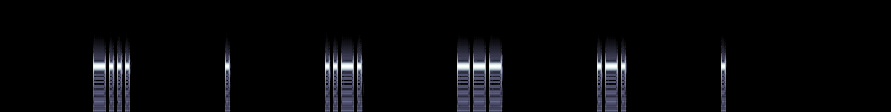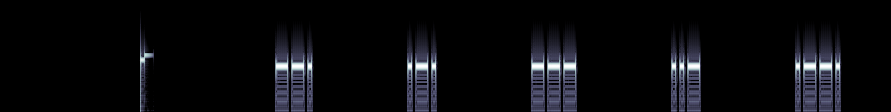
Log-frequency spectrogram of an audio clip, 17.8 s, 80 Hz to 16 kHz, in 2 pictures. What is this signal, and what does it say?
Morse code, heard as a keyed tone, about 30 wpm, spaced as for 8 wpm, 700 Hz. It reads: BEFORE GROUP
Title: 8x Character Spacing - Top 300 Words - 30wpm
